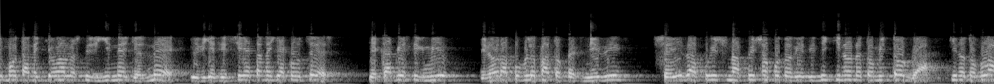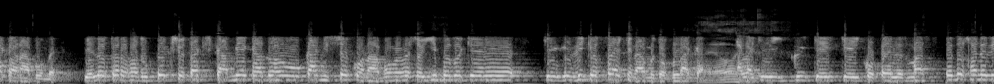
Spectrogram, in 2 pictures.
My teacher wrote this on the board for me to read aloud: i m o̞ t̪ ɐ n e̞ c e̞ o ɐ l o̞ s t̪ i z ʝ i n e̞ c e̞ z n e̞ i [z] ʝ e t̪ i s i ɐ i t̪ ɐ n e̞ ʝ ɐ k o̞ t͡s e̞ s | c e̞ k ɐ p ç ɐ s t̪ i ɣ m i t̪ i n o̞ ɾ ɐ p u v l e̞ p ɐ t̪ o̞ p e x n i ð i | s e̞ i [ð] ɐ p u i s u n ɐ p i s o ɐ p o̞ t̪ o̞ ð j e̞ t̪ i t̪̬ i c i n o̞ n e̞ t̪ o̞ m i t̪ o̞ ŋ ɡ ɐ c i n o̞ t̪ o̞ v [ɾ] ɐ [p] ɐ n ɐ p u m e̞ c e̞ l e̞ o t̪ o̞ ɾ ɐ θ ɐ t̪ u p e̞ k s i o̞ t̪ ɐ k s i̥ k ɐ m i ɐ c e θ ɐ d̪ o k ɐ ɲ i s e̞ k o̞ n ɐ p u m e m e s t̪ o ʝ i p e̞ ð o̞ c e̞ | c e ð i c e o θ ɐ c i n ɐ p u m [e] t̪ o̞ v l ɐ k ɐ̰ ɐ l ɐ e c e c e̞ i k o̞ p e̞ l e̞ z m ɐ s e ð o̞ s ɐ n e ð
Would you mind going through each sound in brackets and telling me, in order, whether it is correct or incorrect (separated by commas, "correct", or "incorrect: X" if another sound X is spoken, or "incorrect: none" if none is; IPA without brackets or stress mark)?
incorrect: ð, correct, incorrect: l, incorrect: k, correct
